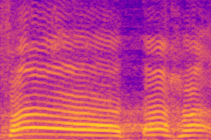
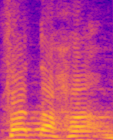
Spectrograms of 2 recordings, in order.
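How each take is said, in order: First: The first vowel is long. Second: The first vowel is short. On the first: They opened to each other. "beda sedikit sudah beda" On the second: Someone opened something. "fataha pendek"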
